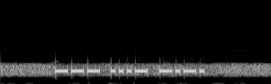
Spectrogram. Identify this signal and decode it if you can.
Morse code, heard as a keyed tone, about 30 wpm, 630 Hz, with radio noise. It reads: OVC
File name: posts / 2016-oct-04-2238z-h40gc-18-070mhz-cw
